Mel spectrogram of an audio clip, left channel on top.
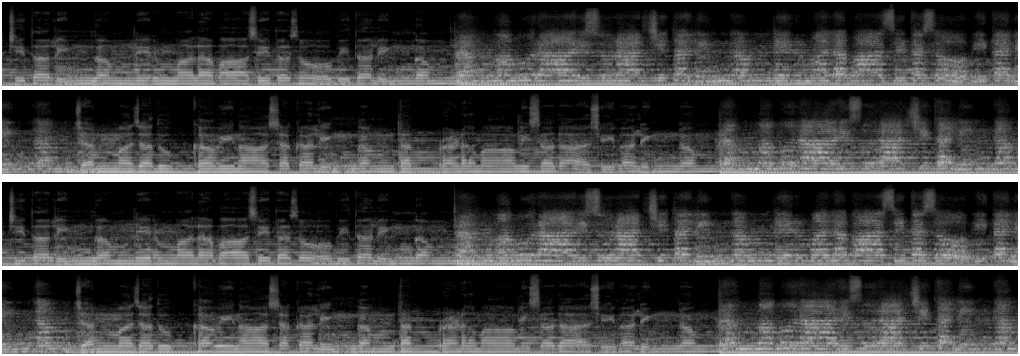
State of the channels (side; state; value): both; normal; correlation 0.55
